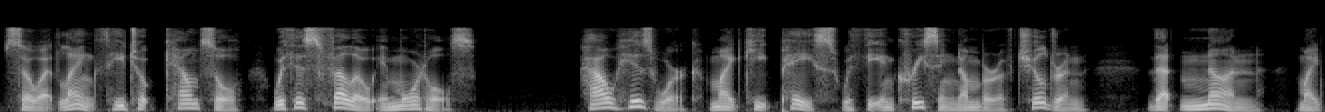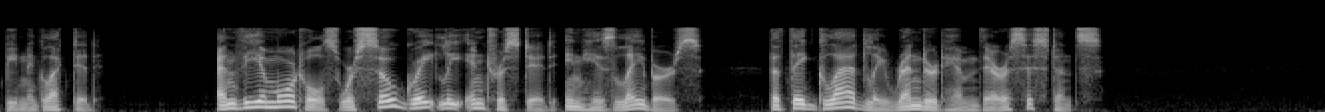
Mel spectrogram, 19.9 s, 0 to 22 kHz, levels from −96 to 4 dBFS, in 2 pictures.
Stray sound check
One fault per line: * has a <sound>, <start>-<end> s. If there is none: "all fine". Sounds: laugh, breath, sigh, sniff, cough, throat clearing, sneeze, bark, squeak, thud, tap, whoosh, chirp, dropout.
all fine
